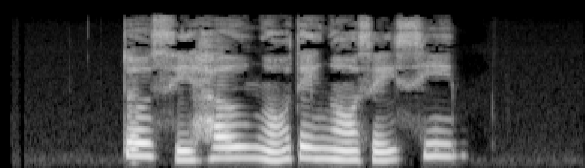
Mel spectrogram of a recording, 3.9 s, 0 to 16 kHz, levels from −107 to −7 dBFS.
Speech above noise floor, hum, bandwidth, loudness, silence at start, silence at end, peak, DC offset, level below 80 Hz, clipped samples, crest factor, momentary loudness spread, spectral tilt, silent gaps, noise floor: 53 dB; none; 11.5 kHz; -21 LUFS; 0.8 s; 0.85 s; -6 dBFS; under 0.1%; -78 dBFS; under 0.1%; 18 dB; 7 LU; -4.5 dB/octave; none; -73 dBFS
